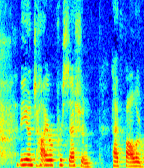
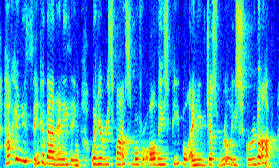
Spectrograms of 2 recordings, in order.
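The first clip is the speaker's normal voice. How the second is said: ordinary talk, nothing marked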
